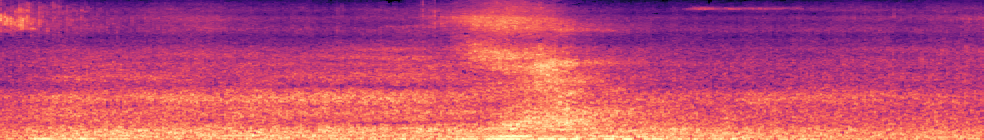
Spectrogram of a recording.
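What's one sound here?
Cars drive past on a road outdoors.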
